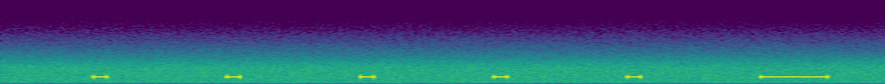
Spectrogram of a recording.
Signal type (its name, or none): radio time signal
